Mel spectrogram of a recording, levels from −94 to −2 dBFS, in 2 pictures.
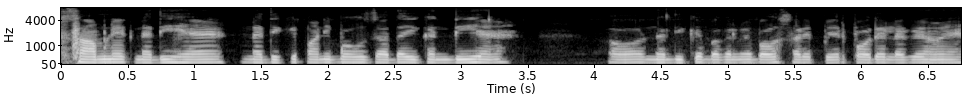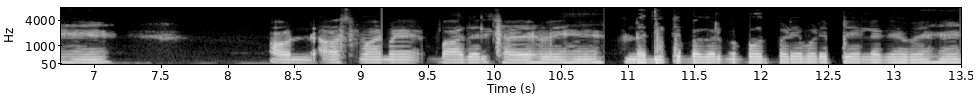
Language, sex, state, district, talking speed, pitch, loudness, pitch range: Hindi, male, Bihar, Kishanganj, 180 wpm, 140 Hz, -20 LUFS, 140-145 Hz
